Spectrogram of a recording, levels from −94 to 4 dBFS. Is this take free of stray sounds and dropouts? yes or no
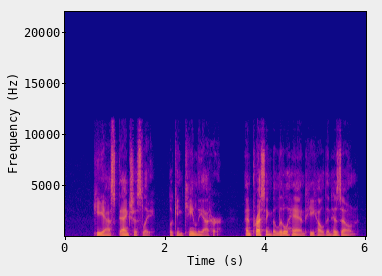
yes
